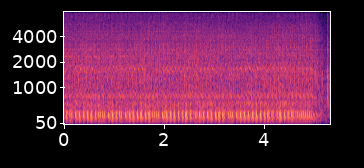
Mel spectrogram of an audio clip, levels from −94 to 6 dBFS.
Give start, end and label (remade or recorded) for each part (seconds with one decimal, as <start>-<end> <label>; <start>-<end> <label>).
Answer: 0.0-5.3 recorded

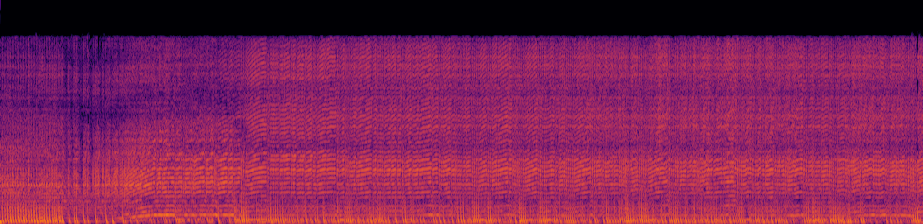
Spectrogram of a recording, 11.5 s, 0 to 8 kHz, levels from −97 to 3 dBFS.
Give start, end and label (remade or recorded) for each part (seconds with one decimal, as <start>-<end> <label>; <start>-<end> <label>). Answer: 0.0-2.7 remade; 2.7-7.3 recorded; 7.3-10.0 remade; 10.0-10.6 recorded; 10.6-11.5 remade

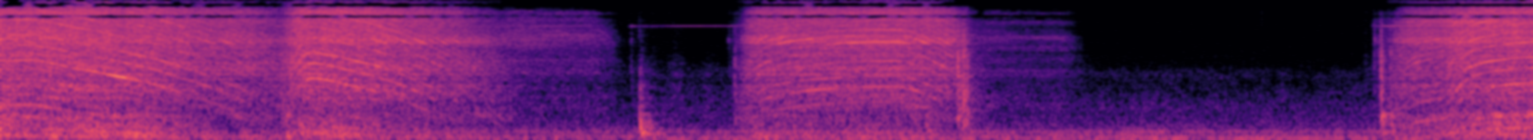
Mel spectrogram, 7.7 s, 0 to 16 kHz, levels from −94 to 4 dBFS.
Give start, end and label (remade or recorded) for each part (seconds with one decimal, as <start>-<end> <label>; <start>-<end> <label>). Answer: 0.0-2.4 recorded; 2.4-3.3 remade; 3.3-7.7 recorded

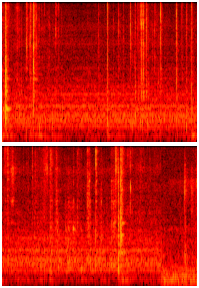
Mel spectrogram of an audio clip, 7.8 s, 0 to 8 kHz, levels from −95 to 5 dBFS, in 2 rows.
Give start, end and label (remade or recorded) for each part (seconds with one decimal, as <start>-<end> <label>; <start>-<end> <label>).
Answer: 0.0-1.4 remade; 1.4-2.8 recorded; 2.8-7.8 remade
